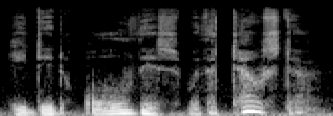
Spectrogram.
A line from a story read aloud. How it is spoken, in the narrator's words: Nick muttered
